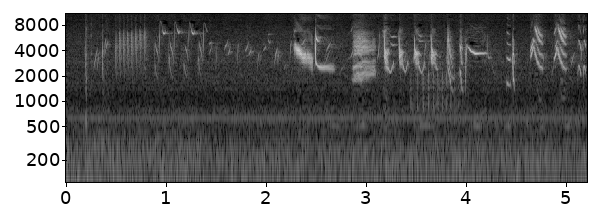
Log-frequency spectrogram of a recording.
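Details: Common linnet singing as a territorial claim: quick twittering chirps and short trilled notes, building into louder varied phrases with a brief buzzy rattle midway, over a faint steady hum.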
